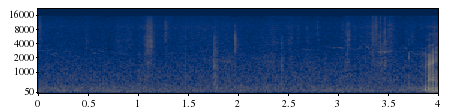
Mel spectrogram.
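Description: Faint, quiet outdoor background with a few soft short sounds from the climbing. Near the end comes a sudden loud human vocal burst, the start of a shout or effort grunt.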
